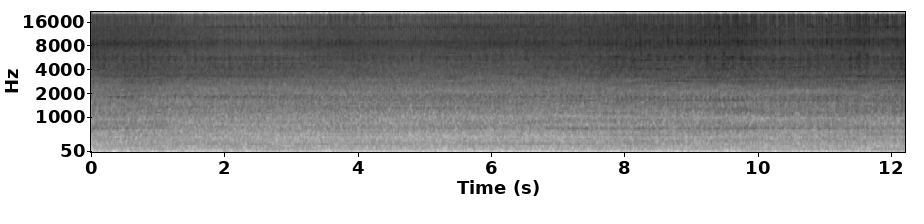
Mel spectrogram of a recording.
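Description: Steady idle with a bright, hissy rattle sitting over the engine and no clear knock; some engine noise, source unclear.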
